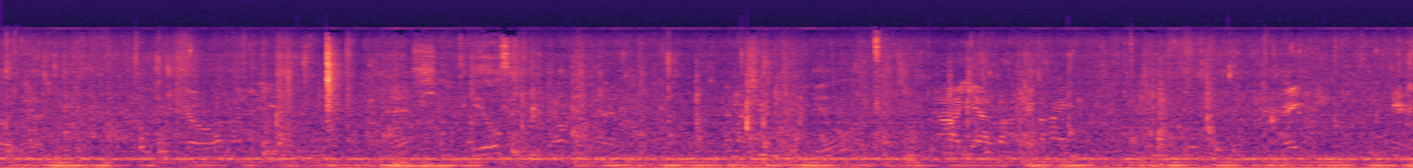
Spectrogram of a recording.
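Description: Boat engine idling steadily with a low hum, with scattered short knocks and clatter.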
